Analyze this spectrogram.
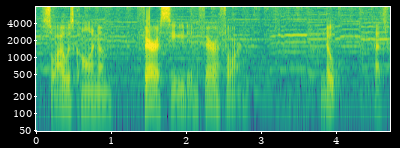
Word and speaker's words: Ferroseed: And so, these ones are Ferroseed and Ferrothorn, which sounds like ferocious and seed and ferocious and thorn.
